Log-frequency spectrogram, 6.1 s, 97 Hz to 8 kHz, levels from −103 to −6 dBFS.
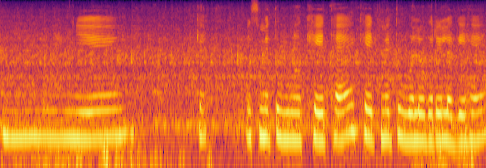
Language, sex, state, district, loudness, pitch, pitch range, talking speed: Hindi, female, Maharashtra, Gondia, -16 LUFS, 220 Hz, 210-225 Hz, 140 wpm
